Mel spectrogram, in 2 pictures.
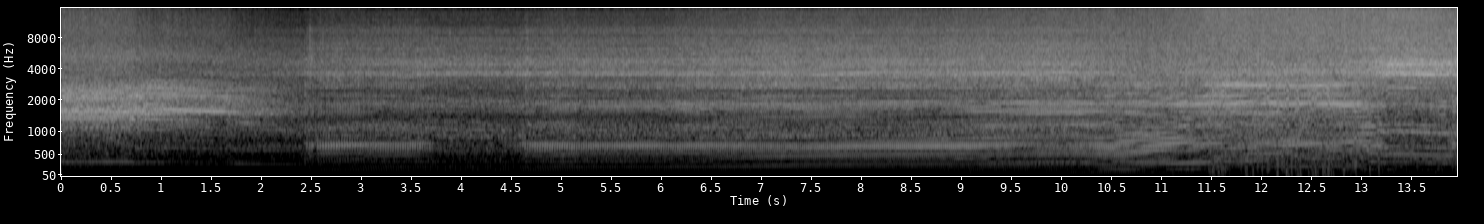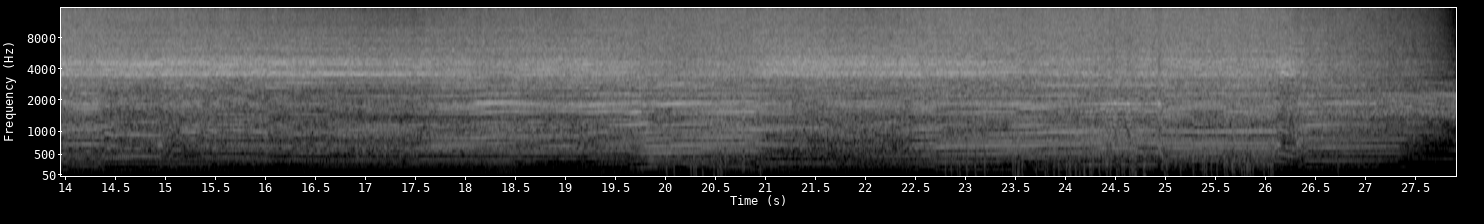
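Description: Ducati Streetfighter's L-twin engine at full throttle on track, its pitch repeatedly climbing under acceleration and falling back on gear changes and braking, with wind rushing over the microphone. The engine drops off briefly about two seconds in before pulling hard again.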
